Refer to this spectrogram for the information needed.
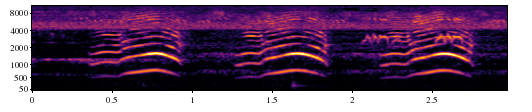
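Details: Three loud, even, arch-shaped cries from an Indian peafowl, evenly spaced just under a second apart, rising and dropping in pitch with rich harmonics.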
